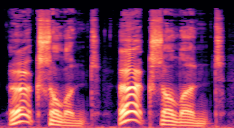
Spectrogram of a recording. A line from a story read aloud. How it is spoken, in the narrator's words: Stoic the Vast boomed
